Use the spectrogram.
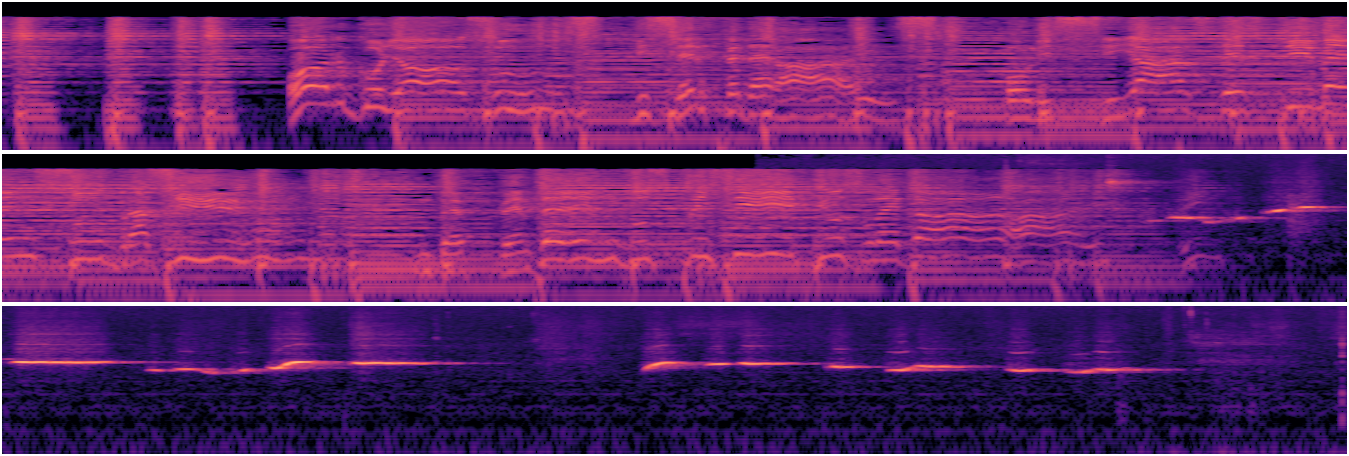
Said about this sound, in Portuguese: aí, meu irmão, já começamos assim, ó, com o hino da PF. Você que tá faz... estudando aí para ser da área policial, vá decorando o hino, viu? Que faz parte do trabalho.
